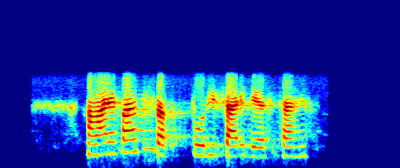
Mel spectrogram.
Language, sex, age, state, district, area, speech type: Hindi, female, 45-60, Uttar Pradesh, Ayodhya, rural, conversation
